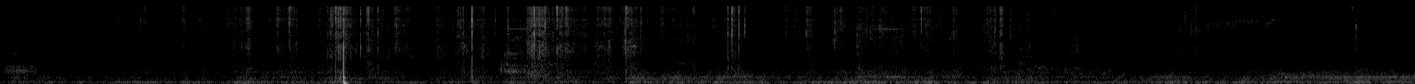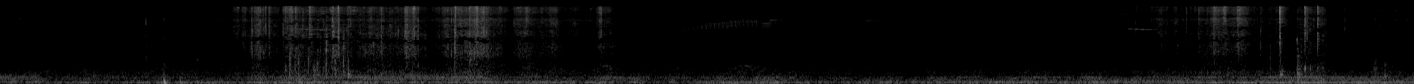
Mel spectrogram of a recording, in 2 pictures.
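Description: Axial SCX24 Gladiator micro RC crawler on portal axles creeping over a tree trunk, its small electric drivetrain running faintly under a scatter of crackles and clicks.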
